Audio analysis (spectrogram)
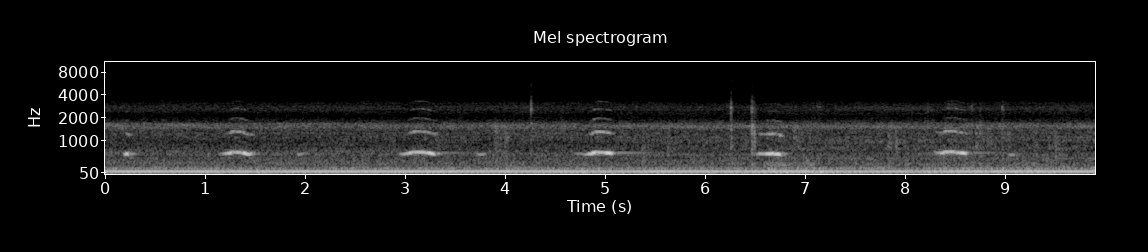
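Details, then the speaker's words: Chevy Impala after rear hub bearing replacement: short hooting howls repeat about every 1.7 seconds over a low engine rumble, only in reverse and not going forward, from rusty parking brake shoes rubbing. "notice how that we only get that sound out of that bearing or that break in reverse it doesn't make any noise going forward which is it's interesting"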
